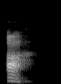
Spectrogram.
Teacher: The pitch is falling sharply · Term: fourth tone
